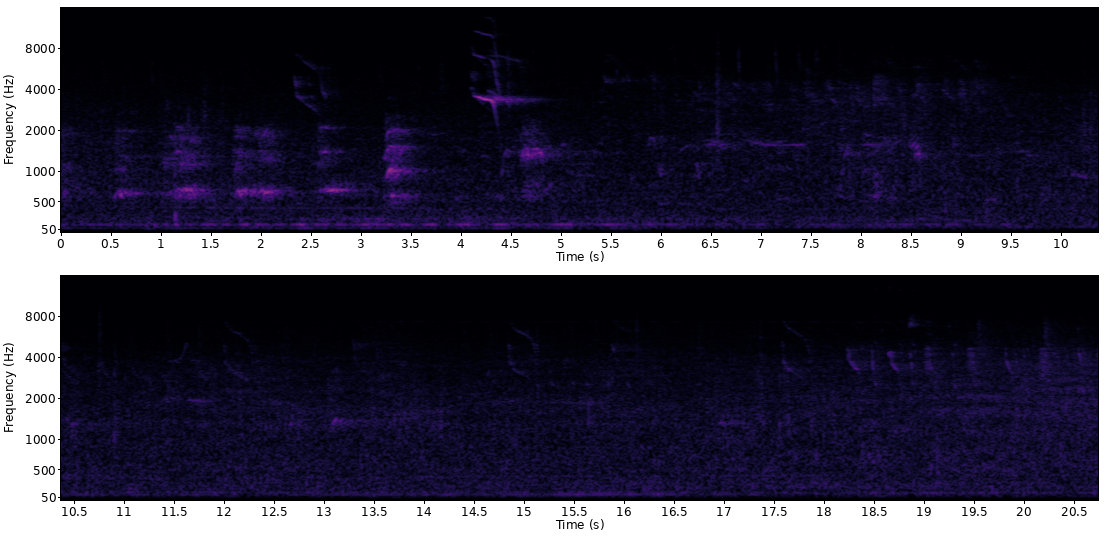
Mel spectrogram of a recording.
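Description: Very faint outdoor background with short bird chirps, most of them in the first few seconds and a few more near the end, over a steady low hum.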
